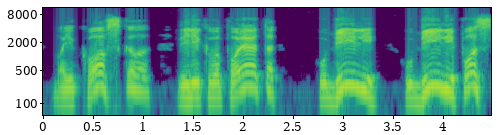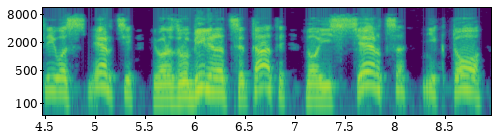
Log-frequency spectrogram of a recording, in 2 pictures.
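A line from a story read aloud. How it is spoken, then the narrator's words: High sobbing strained shout. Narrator (Russian): Шкловский крикнул высоким рыдающим голосом, с трудом выталкивая слова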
